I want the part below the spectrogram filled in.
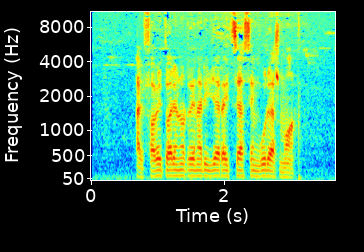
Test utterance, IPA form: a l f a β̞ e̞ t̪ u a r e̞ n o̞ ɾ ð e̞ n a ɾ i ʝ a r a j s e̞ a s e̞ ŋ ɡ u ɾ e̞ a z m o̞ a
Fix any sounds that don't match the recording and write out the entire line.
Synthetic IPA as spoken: a l f a β̞ e̞ t̪ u a ɾ e̞ n o̞ ɾ ð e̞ n a ɾ i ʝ a r a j t͡s e̞ a s e̞ ŋ ɡ u ɾ e̞ a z m o̞ a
